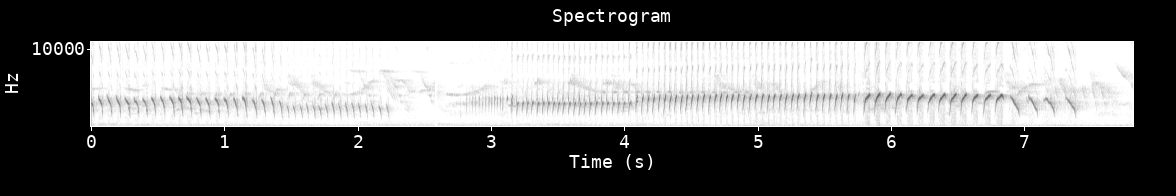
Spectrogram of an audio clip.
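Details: Red factor canary song meant for training other birds: fast buzzy trills held for seconds, a brief pause, then rising rolled tours and quick descending chirps at the end.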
